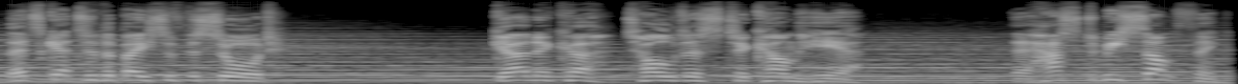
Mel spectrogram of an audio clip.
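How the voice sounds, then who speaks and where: A man voicing an earnest, alert young squad leader in a video game, expressive and urgent. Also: sits high, takes it slowly, pauses often. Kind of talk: video game cutscene acting. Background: loud music.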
